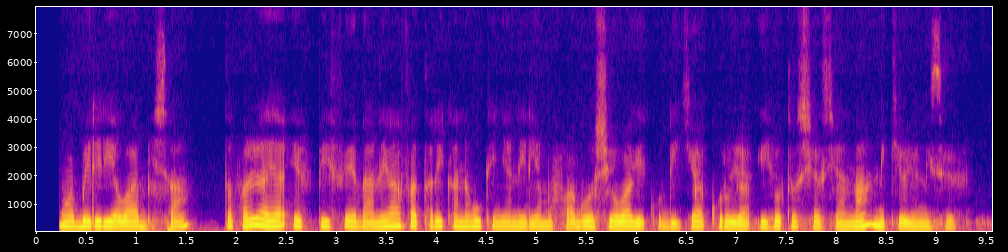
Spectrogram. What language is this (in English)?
Kikuyu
